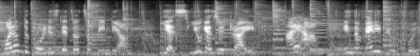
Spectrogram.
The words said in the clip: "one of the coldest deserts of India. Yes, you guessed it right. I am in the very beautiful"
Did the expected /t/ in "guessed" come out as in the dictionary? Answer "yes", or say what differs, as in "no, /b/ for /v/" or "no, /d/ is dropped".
no, /t/ is dropped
